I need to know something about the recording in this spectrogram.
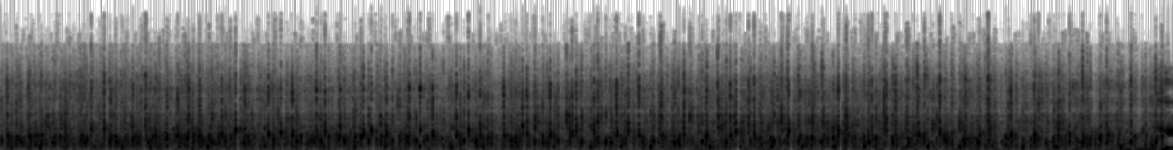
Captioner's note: clapping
